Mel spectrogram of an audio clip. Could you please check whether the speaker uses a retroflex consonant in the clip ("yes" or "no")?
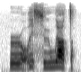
no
